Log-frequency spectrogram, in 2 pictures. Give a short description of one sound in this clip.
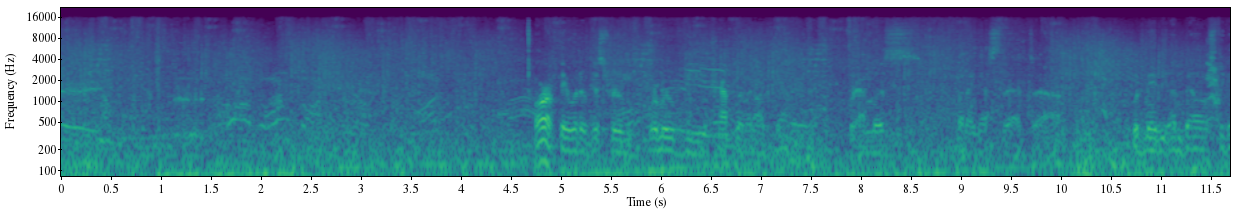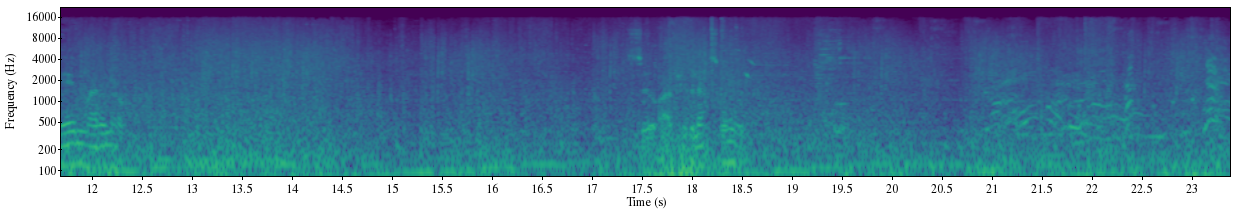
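Magic spells zap and burst in quick bursts.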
